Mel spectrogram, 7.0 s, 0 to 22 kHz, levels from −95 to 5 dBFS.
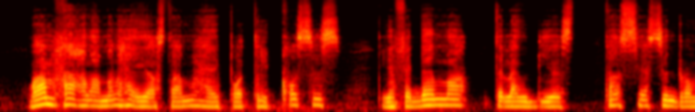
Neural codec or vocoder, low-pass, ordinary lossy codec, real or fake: codec, 44.1 kHz, 1.7 kbps, Pupu-Codec; none; none; fake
